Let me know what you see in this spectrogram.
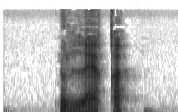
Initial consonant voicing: voiced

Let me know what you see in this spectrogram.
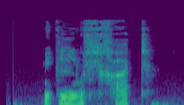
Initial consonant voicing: voiced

